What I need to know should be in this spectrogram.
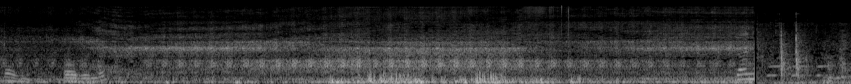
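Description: A truck engine idles with a steady rumble.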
